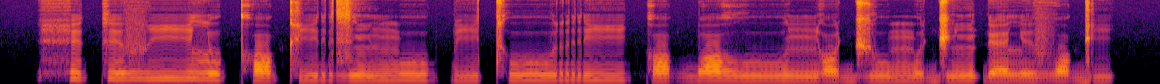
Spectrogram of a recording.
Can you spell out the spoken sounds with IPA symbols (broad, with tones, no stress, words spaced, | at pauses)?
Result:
hɪ˦kɪ˦viː˦ lʊ˦kʰɔ˨kʼi˨rzĩ˨ muː˦k͡pi˨ tʰuː˦riː˦ kɔ˨ɡ͡bɔ˦ ɣuː˦ɲɔ˨d͡ʒu˦ mʊ˨d͡ʒĩ˦ ɗɛ˨lɪ˦vɔ˨ ɡi˦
